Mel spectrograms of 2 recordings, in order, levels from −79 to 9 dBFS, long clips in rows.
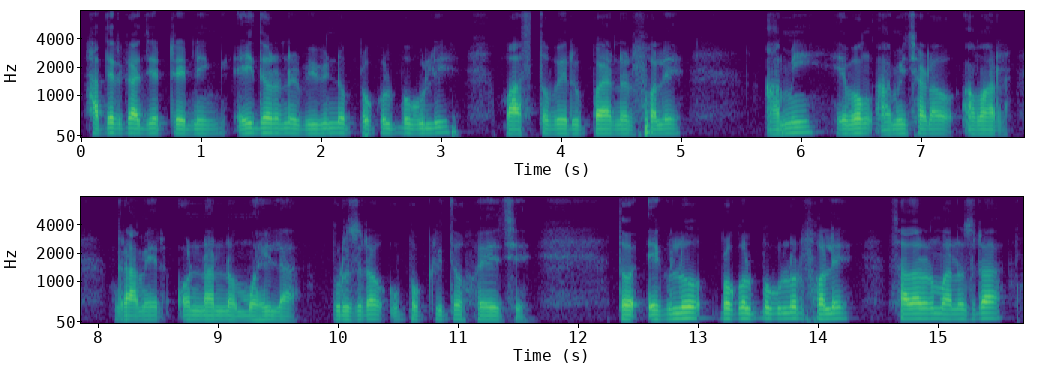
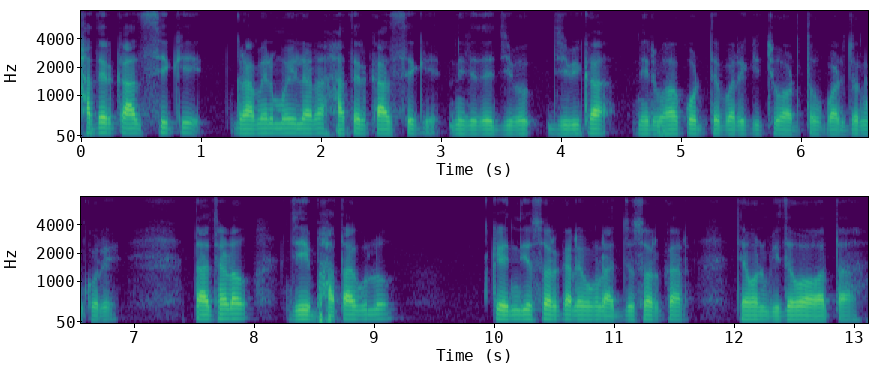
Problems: none marked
